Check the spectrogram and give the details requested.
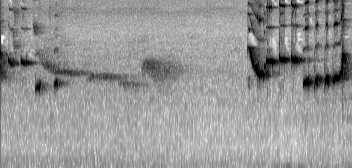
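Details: Orange-headed thrush song, soft trailing whistles fading away before a loud burst of quick rhythmic chirping notes with alternating high and lower whistles.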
